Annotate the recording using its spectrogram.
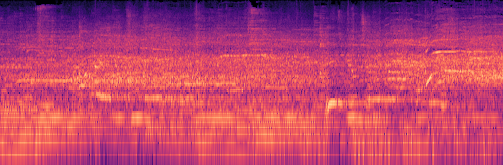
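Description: Live pop band music played over a stadium sound system, heard from the stands, with fans' screams and whoops rising over it now and then.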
